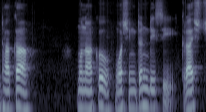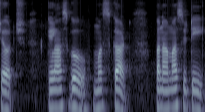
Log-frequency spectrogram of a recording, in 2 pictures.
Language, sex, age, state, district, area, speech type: Goan Konkani, male, 18-30, Goa, Salcete, urban, spontaneous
